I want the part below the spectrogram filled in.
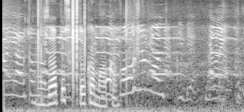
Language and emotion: Russian, neutral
